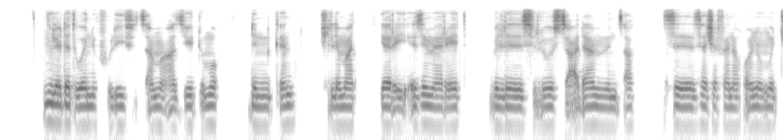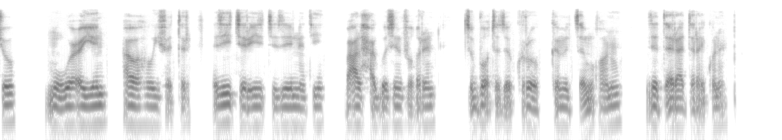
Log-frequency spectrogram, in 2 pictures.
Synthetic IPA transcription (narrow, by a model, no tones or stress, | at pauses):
nɨlɐd̪ɐt̪wɔjnɨfulujfɨt͡sʼːa̰maʔazijud̪ɨmukʼ | d̪ɨnkʼɨn | ʃɪlːɨmat̪̚ | jɛɾʔiʔɨzimɐɾe̞t̪ | bɨlslussʼa̰ʕd̪amɨnt͡sʼaf | sʰɐʃɐfɐnɐxo̰numɨt͡ʃʼːo | mɨwʊʕujɪn | ha̰waɦujɪfɐ̰t̪ʼːɨɾ | ʔɨzit̪ʰɨɾʔit̪ʰizɨnːɐt̪ʰi | baʕalħa̰ɡo̞sɨnfɨ̰χʼɾɨn | t͡sʼɨbṵχʼt̪ʰɐ̰zɐ̰kʰɨɾokʰɐmɨt͡sʼɨ̰mṵxʷanu | zɐt̪ʼːɐɾat̪ʼɨɾa̰jkʰo̞nɐn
